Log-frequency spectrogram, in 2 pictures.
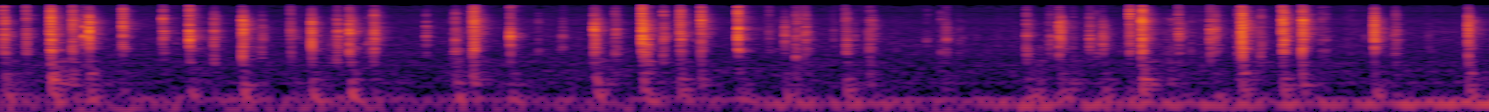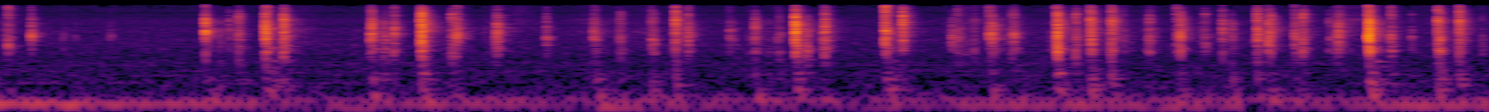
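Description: Fingertips of both hands press the keys of a full-size black plastic computer keyboard on a dark desk in rapid bursts. Bright, short clicking taps come in quick irregular clusters with brief pauses, each tap dying away almost instantly over a faint steady low hum.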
